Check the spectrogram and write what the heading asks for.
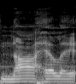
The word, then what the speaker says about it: Nahele: It's Nahele Outfitters.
